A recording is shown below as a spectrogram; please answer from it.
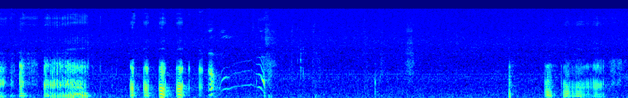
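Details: A foster Shih Tzu growls indoors, wanting a cat to move off its owner's lap. Rough, noisy growl bursts open and close the recording, with short sharp clicks and a brief wavering whine in between.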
